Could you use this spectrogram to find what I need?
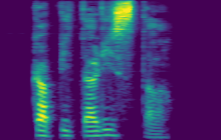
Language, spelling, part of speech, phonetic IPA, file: Polish, kapitalista, noun, [ˌkapʲitaˈlʲista], Pl-kapitalista.ogg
